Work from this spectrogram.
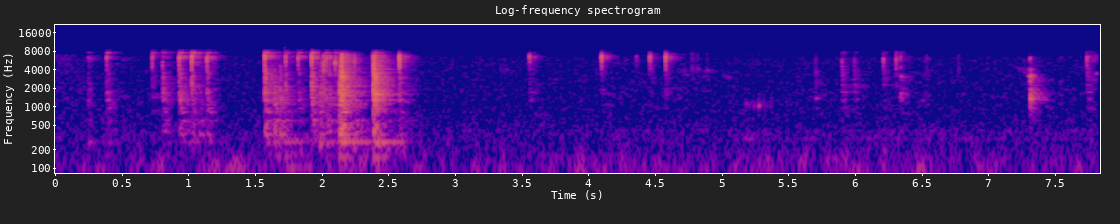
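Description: A glass dropper pipette is dipped into a small clear glass bottle of orange serum, then tapped and clicked against the bottle rim while fingertips squeeze the rubber bulb. Quiet, bright glassy clicks and taps build into a dense cluster of louder clinks and rattles early on, then thin out into sparse, light ticks that die away almost instantly.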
